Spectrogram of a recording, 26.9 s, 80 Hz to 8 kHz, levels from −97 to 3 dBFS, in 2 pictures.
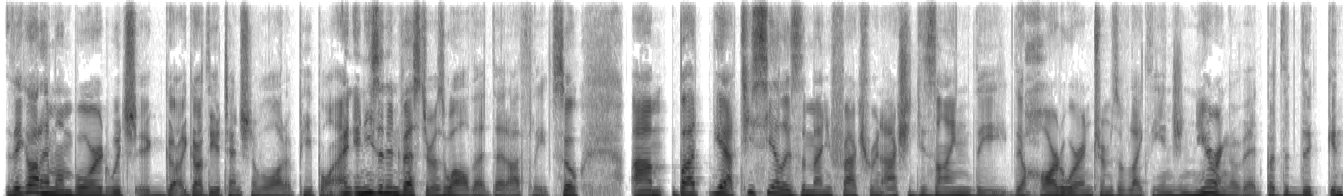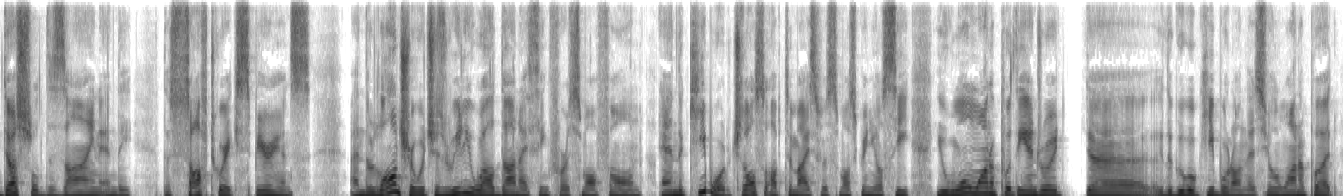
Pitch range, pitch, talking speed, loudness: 135-180 Hz, 150 Hz, 225 wpm, -20 LUFS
